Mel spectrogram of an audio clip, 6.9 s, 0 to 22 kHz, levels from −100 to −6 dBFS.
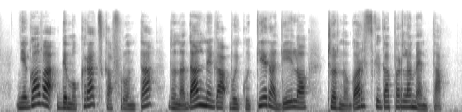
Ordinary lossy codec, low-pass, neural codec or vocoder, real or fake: none; 14.4 kHz; codec, 44.1 kHz, 7.8 kbps, Pupu-Codec; fake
